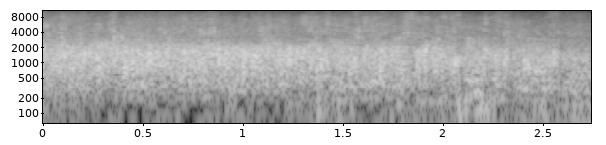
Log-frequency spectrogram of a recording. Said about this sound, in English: Applause.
